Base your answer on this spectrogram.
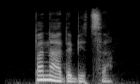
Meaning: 1. to need, to be needed, to become necessary 2. to come in handy
- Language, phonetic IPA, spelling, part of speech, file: Russian, [pɐˈnadəbʲɪt͡sə], понадобиться, verb, Ru-понадобиться.ogg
